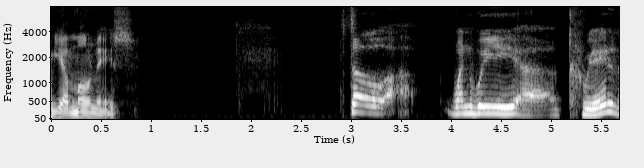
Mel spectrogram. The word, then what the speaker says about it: IAMONES: comes from the remote and that's why the pronunciation is yamon and um why that name not just because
